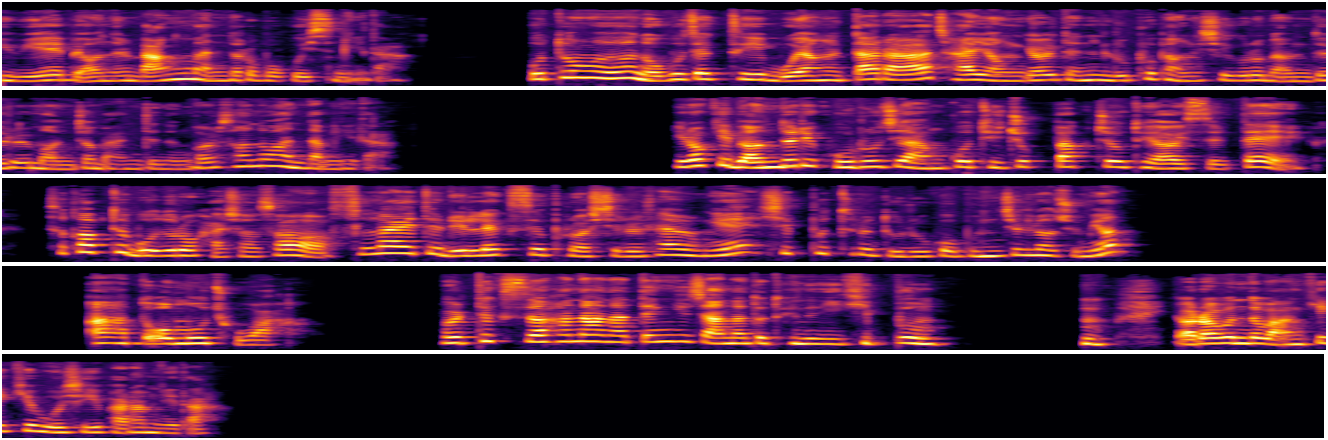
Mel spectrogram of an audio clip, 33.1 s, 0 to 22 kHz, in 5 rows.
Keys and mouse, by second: 4.7 ctrl+middle click, 5.6 middle click, 8.4 ctrl+Tab, 10.9 click, 13.0-14.1 drag, 14.9 f, 17.3-19.2 drag, 19.5 middle click, 20.6-22.3 shift+drag, 22.4-23.8 middle drag, 24.0 shift+click, 25.0-26.3 middle drag, 26.8-31.0 shift+drag, 31.3-32.9 middle drag.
